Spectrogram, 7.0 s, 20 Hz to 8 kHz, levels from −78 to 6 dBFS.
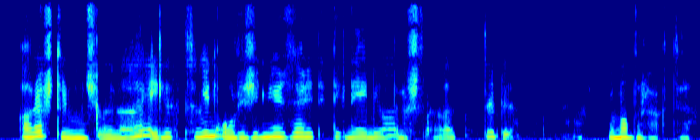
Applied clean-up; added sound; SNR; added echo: neural diffusion model UNIVERSE++.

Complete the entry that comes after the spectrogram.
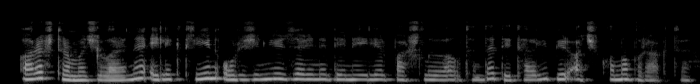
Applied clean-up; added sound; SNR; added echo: neural mask model Resemble Enhance denoiser.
